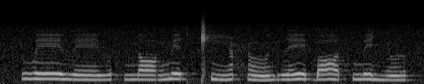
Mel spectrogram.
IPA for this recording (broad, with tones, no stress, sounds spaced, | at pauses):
w eː˧ v eː˩ v | n ɒː˩ ŋ͡m e˥˧ θ ǁʰ ĩː˧˩˧ ħ õː˧˩˧ d ð e˧˥˧ ɓ ɒː˧˥˧ θ ŋ͡m e˥˧ nʲ õ˧ l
